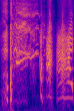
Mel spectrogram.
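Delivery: sudden high-pitched laugh. Real, not acted. Comic laughing high at the vaccine news. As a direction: burst into a high cackle.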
